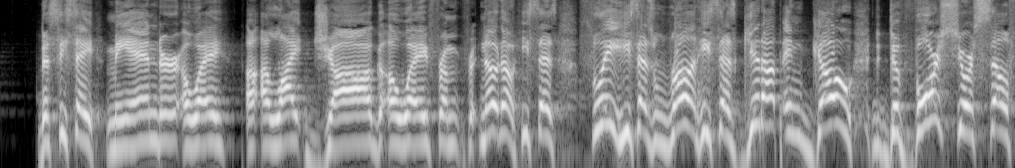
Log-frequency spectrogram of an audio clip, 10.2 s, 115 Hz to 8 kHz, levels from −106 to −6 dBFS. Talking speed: 155 wpm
